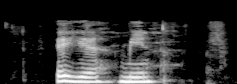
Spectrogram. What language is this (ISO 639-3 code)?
bak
